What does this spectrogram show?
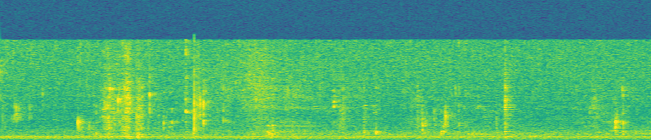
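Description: Faint chewing of a bite of roast beef sandwich on a ciabatta roll: soft, irregular mouth clicks and crackles over a steady low hum.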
